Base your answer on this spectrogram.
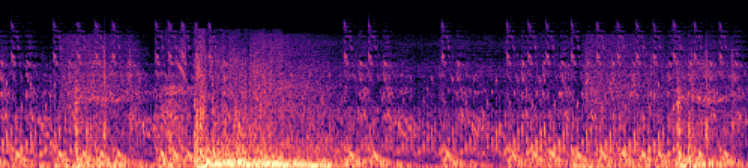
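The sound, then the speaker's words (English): Missiles fire and explode in a space shooter video game: a run of booms and crashing bursts, with a heavier, rumbling blast early on, followed by more scattered explosive hits at a fairly loud level and no talk. “Wait, I thought you hit M to launch missiles. Can't even hit these damn things.”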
